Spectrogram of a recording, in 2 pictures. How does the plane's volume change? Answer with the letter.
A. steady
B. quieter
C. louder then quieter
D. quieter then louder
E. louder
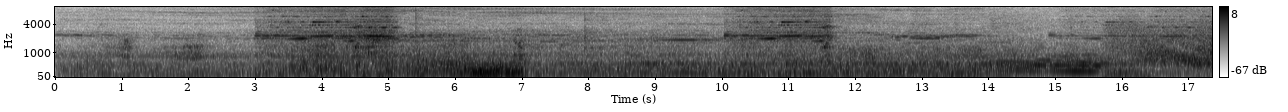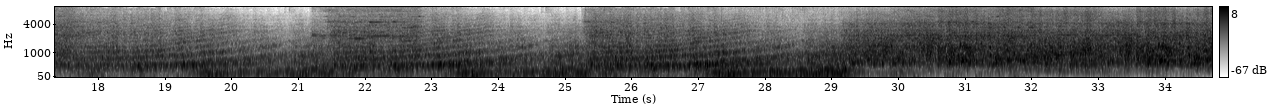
E.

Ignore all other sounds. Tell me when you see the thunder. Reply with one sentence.
You can hear the thunder from 3.5 to 7.1 s and from 26.9 to 30.2 s.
